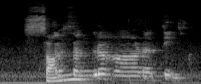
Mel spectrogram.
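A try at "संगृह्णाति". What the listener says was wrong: Sangrah, not graha. Gruha. Sangrihnati. Only half hakara. Sangrihnati.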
